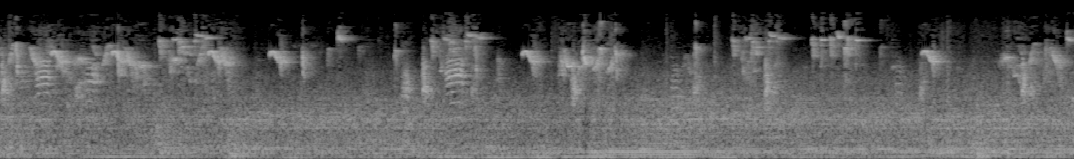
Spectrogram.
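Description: African silverbills chirp steadily: a busy overlapping stream of thin, high tweets and brief trills from several birds, over a faint low hum.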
